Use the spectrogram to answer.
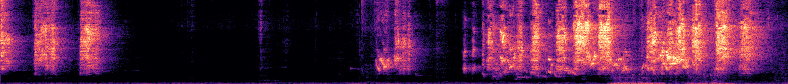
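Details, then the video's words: Pet budgerigars giving a few separate squawks, then breaking into loud dense scratchy chatter, with soft low thumps partway through that may be fluttering or movement. "BUDGIE SOUNDS"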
